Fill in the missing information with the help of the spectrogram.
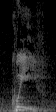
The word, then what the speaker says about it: Caimh: No, my name is spelt C-A-I-M-H. – And pronounced? – Queeve.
